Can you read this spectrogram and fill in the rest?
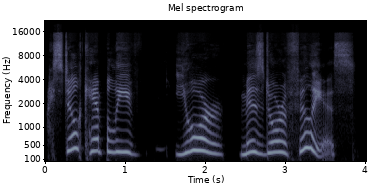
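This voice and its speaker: A woman's voice: high-pitched, slow pace, no echo, studio quality, voice pushed up. A woman voicing an awkward, sincere young man with a hesitant, earnest way of talking in a story reading. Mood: sympathetic, amazed. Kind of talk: fan fiction story reading.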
